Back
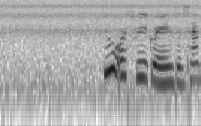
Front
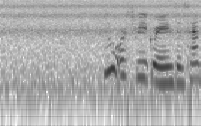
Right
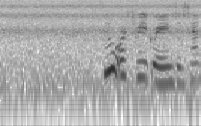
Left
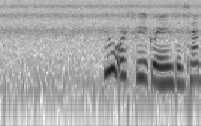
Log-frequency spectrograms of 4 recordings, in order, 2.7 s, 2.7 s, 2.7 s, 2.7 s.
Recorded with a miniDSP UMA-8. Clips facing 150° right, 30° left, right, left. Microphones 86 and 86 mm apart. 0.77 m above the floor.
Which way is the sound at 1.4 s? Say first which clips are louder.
Back 11 dB, left 6 dB; 165° left.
